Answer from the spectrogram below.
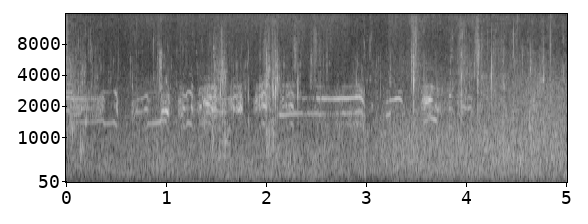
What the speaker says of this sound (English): With gulls for an audience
